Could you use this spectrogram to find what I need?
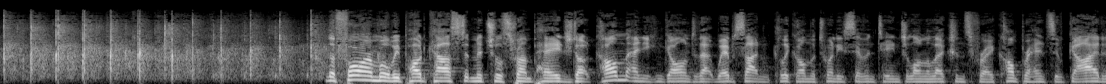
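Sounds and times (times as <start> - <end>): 
small group applauding: 0.0 - 3.8
speech: 3.2 - 11.0.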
